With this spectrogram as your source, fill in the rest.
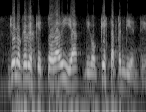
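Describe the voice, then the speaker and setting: At a fairly quick pace, the speaker talks in an unremarkable speaking voice. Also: man. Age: 50s. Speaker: political analyst. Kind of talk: radio interview.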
